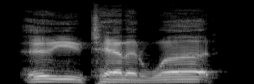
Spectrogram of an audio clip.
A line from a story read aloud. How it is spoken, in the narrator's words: He snarled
